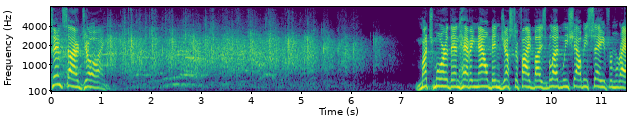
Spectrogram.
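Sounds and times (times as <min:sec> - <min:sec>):
speech: 0:00.0 - 0:01.3, 0:07.3 - 0:11.4
audience clapping: 0:00.0 - 0:07.0.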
